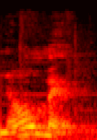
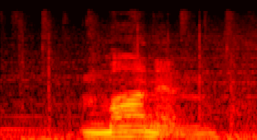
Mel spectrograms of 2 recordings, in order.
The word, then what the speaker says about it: Monem: So Benedictine is left now with just Kid and Nomen. Or Momen. Monem. Monem. Monem. I pronounced it incorrectly yet again.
